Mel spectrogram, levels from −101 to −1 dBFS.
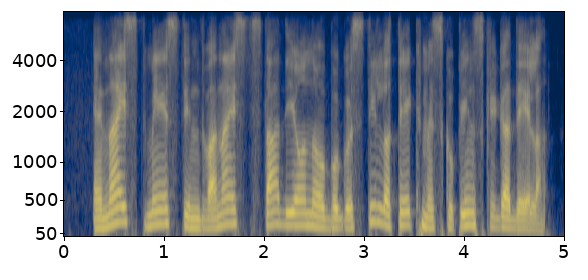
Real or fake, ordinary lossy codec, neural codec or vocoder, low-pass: real; Opus, 16 kbps; none; 7.2 kHz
